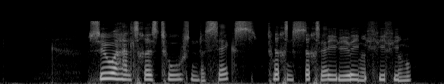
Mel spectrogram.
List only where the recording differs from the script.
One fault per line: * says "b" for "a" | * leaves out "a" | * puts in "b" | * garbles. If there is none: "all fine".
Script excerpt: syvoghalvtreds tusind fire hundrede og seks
* leaves out "fire hundrede"
* garbles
